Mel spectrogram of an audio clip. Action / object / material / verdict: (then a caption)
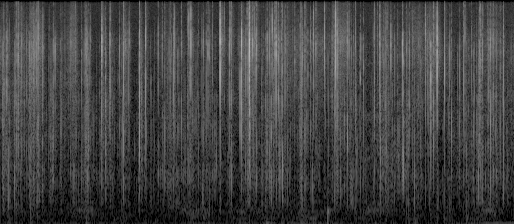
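scrape / shower curtain in a plastic bag / plastic / none. A cream shower curtain in a clear plastic bag is squeezed and crinkled by both hands using the nails. The result is a dense, continuous stream of quiet, bright plastic crinkles and crackles with sharp high snaps scattered throughout, over a faint low hum.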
